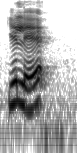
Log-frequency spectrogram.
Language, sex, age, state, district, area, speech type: Bodo, female, 60+, Assam, Kokrajhar, rural, read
